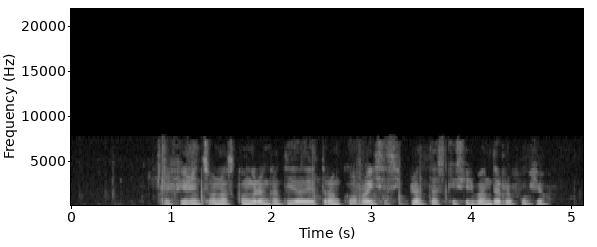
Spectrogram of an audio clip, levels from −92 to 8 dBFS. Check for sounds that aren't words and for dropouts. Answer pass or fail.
pass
